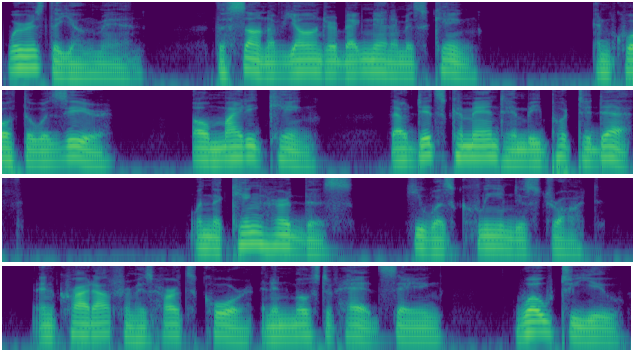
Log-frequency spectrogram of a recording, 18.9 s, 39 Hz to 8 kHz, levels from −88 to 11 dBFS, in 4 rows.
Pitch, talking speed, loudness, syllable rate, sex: 95 Hz, 160 wpm, -23 LUFS, 4.4 syllables/s, male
